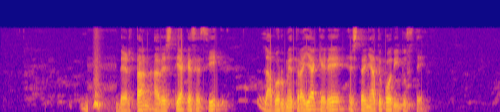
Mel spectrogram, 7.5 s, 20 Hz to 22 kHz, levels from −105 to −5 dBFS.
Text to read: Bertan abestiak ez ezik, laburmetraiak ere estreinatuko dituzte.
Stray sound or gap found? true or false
true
